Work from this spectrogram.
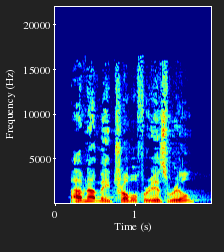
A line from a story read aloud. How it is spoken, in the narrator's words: Elijah replied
